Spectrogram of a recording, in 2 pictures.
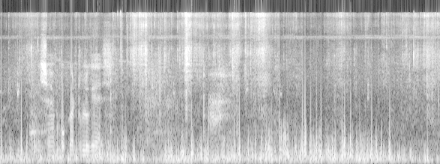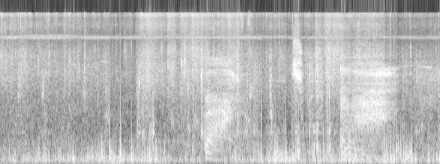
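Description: Tiny shrimp patter and rustle into a plastic basin as a fishing net is shaken out.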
